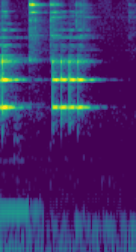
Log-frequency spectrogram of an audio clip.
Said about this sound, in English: Sorry about that. I'm starting early in the morning. I didn't realize my alarm clock was going off.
